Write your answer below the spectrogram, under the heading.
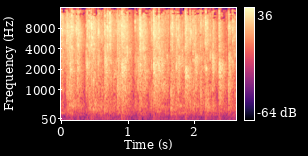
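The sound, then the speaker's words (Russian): Applause fills a room as a group claps together, loud and dense, with sharp overlapping hand claps rising and falling in waves for the whole short burst. “Пока аплодисменты всем здесь.”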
